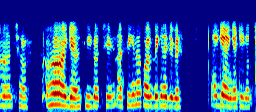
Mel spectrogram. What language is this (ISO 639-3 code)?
ori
